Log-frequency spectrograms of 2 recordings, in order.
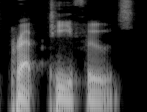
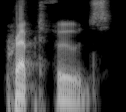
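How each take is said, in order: First: The first word is said as two syllables, 'prep tee'. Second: The first word is said as one syllable, 'prepped'. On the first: The speaker calls it wrong. "I just assumed it was Prep T Foods" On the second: The speaker calls it right. "it's pronounced Prepped Foods"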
